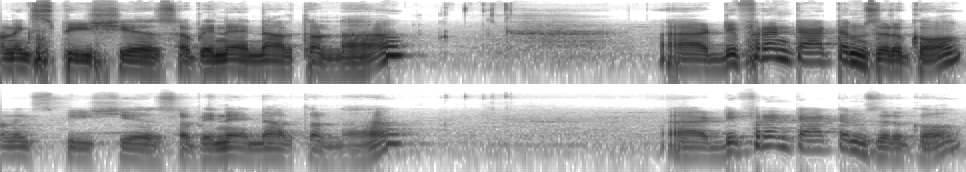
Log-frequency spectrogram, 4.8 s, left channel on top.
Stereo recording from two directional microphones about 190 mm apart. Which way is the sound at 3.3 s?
45° left (ahead or behind).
